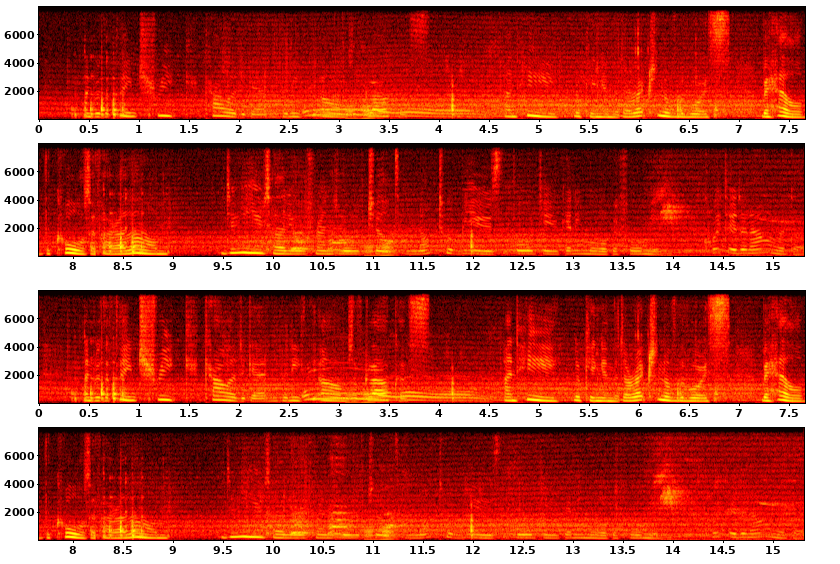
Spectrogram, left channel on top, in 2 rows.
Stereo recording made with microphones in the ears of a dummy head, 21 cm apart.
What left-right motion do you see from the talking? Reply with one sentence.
You can hear the talking go from the right side to the left.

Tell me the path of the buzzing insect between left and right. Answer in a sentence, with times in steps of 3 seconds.
In this clip you hear the buzzing insect in the centre from 0 s, on the left from 3 s, in the centre from 6 s and on the right from 12 s.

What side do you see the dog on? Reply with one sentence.
In this clip you hear the dog on the right.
